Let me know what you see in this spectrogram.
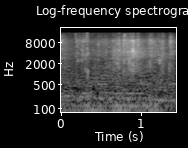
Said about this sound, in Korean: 되게 귀에서 쩝쩝거린다.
